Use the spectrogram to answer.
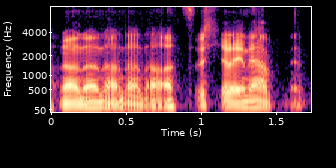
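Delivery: normal talking voice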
